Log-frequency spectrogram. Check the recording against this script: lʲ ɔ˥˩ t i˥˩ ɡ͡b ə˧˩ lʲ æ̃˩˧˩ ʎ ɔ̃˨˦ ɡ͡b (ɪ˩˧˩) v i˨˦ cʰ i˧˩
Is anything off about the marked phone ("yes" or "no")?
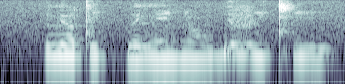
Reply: yes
